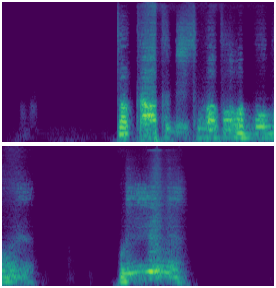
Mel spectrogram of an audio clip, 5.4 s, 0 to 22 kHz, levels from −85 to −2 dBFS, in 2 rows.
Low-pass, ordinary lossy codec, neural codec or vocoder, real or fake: none; none; codec, 44.1 kHz, 0.9 kbps, DAC; fake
